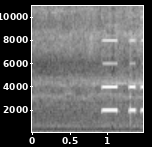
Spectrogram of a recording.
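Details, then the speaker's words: SMRC M21 220 g GPS drone in flight, well under 30 minutes airborne: one long high beep then short repeated beeps over quiet hum, with rapid light flashing; owner suspects a low battery warning. "That's probably a low battery warning there. So I'm sure you guys can see there's no way we've been in the air for 30 minutes. It's just telling me that the battery's getting low."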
